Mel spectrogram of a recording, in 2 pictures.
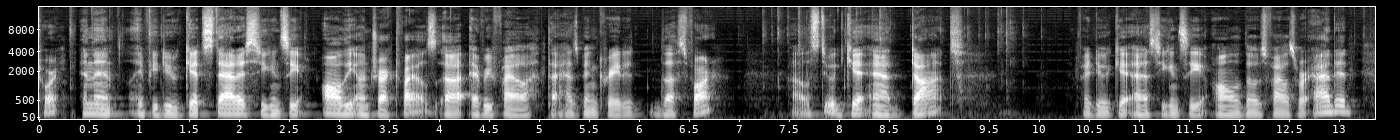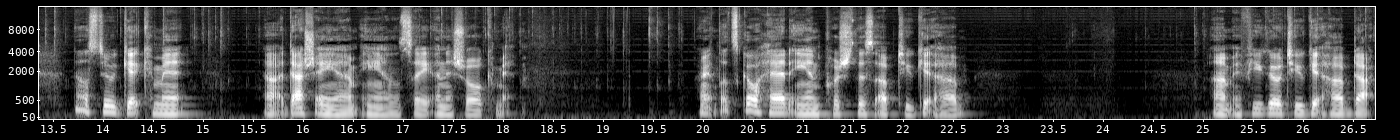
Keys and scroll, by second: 22.0 super+Tab, 24.9 shift+super+n.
